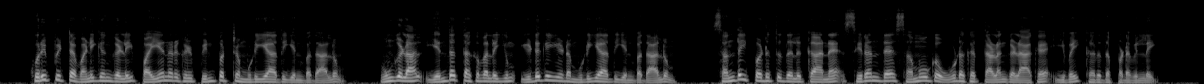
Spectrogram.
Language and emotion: Tamil, neutral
